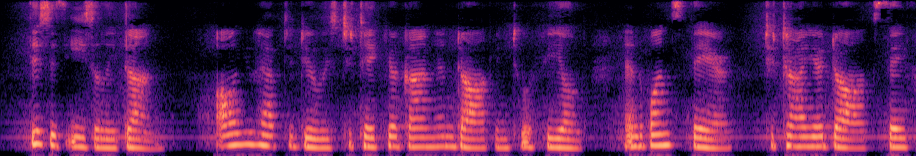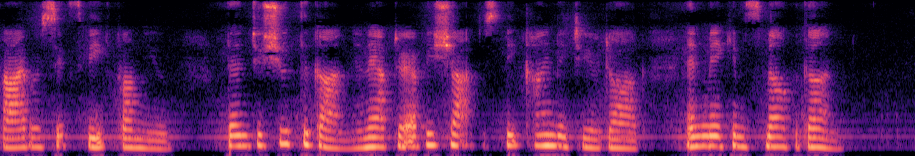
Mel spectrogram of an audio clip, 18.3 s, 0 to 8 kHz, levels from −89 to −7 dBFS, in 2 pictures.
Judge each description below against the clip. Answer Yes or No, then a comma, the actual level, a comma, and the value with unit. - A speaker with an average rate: Yes, average, 175 wpm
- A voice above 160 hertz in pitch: Yes, medium, 185 Hz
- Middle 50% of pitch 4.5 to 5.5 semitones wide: No, narrow, 2.5 semitones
